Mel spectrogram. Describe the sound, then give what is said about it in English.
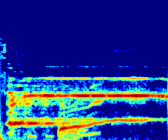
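Wolves howl together in long, sustained, overlapping tones, one voice sliding upward while others hold steady pitches, loud and continuous with no talking. “But this family was surrounded by wolves”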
